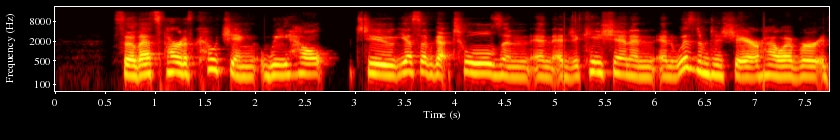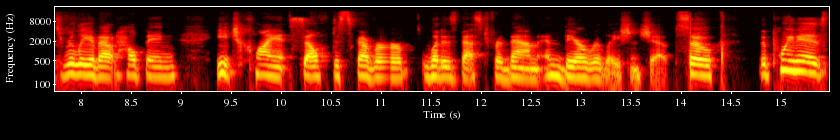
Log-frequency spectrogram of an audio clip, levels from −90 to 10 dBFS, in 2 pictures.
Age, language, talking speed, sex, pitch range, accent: 40-59, English, 155 wpm, female, 165-205 Hz, American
